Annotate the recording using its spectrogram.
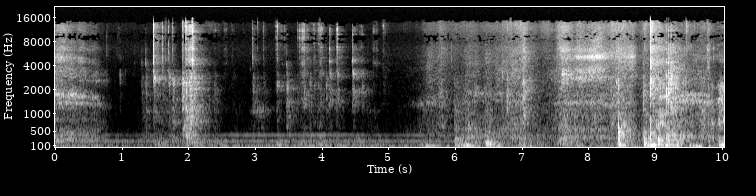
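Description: A screwdriver clicks and scrapes inside a chrome bath tap body as the old rubber washer is hooked out: light scattered ticks over a faint steady hum. Louder knocks and handling noise follow from about six seconds in.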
